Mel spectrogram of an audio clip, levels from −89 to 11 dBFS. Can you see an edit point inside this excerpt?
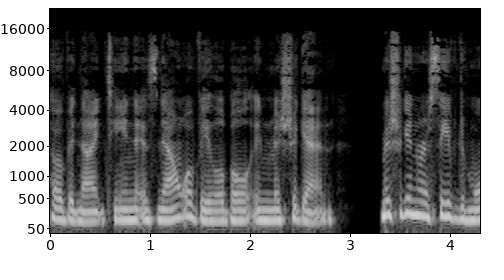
no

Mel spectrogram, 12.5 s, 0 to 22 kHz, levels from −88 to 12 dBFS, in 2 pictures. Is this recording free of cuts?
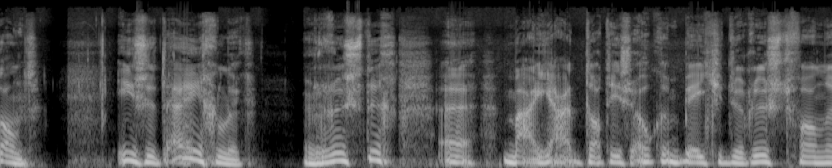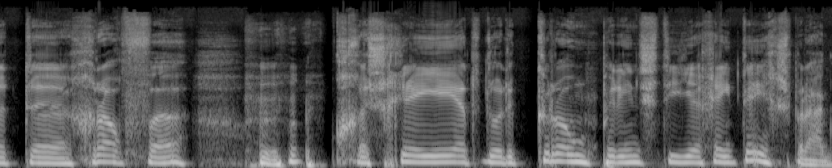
yes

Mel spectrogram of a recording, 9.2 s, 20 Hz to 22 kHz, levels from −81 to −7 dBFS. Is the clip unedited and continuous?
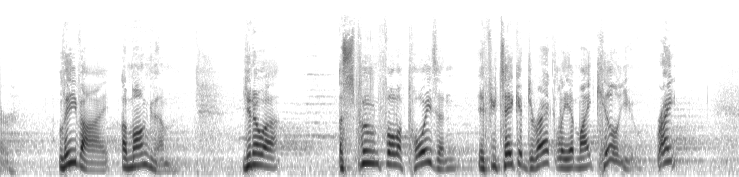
yes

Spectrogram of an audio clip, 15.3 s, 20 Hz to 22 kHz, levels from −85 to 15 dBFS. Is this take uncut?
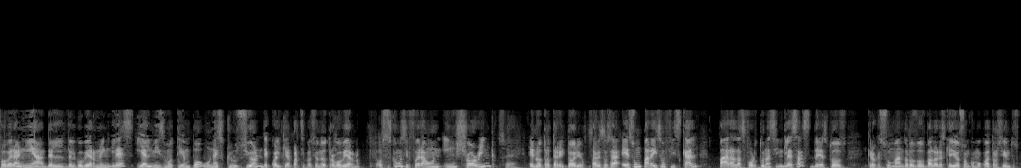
no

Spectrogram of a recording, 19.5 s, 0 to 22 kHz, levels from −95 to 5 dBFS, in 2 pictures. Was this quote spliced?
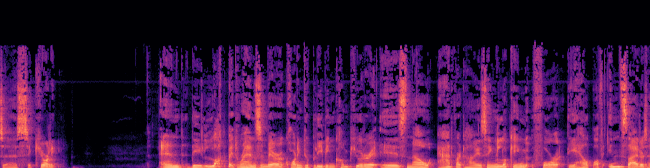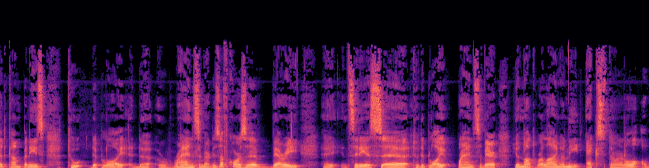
yes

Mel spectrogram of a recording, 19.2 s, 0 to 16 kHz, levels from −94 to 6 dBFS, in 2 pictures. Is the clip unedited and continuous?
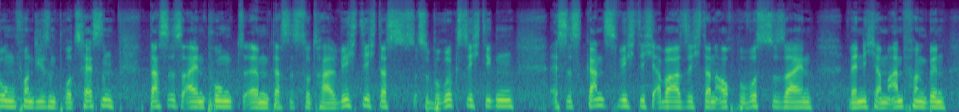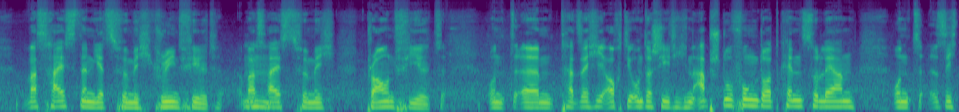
yes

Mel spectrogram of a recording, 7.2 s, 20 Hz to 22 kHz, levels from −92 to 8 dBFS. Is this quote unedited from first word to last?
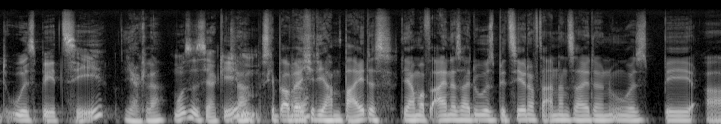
yes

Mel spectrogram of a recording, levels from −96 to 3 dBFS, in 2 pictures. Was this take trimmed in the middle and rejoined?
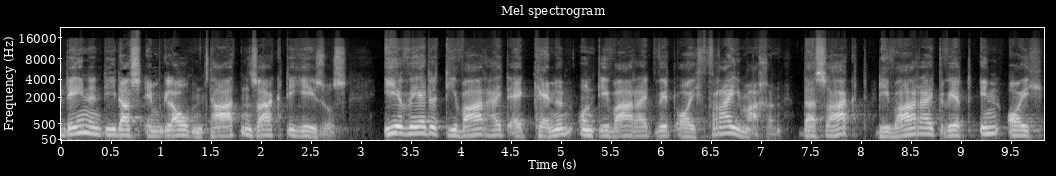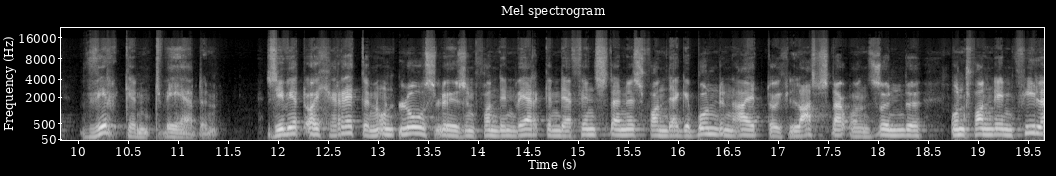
no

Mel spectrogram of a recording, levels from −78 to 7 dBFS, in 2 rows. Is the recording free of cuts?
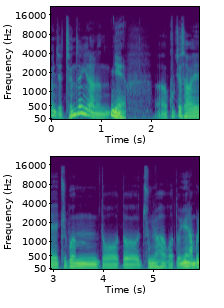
no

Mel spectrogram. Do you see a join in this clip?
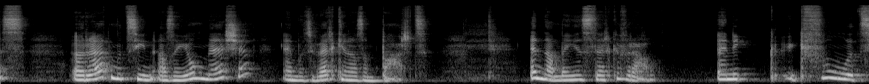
no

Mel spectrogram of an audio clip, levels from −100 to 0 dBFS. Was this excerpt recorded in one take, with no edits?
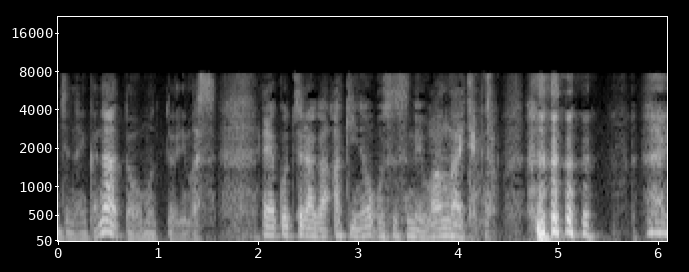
yes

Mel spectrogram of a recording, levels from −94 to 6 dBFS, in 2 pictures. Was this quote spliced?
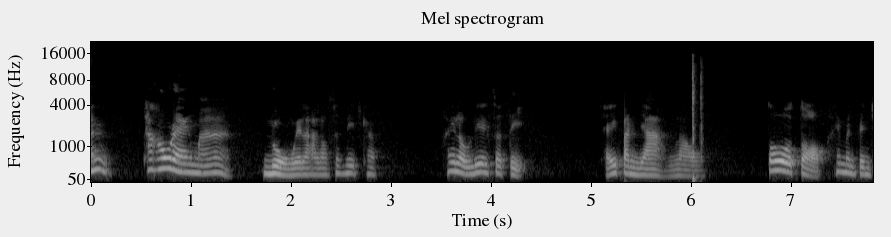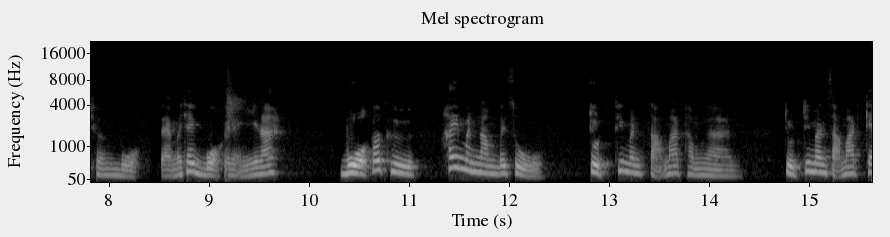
yes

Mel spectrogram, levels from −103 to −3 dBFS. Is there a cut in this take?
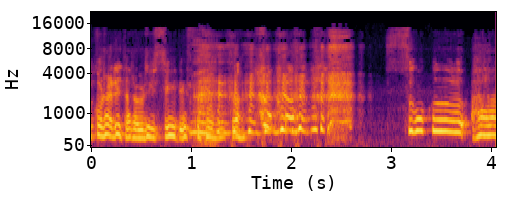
no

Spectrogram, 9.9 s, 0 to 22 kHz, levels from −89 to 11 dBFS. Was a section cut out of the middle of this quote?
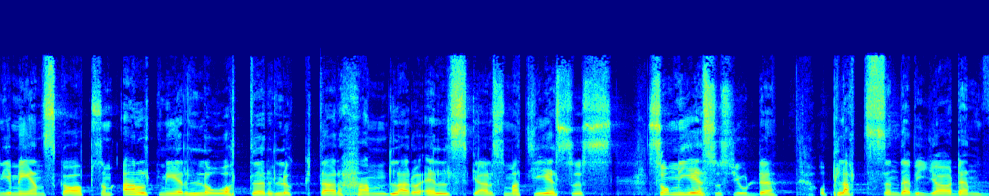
no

